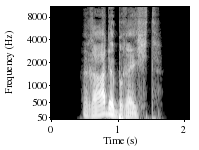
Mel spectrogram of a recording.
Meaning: inflection of radebrechen: 1. third-person singular present 2. second-person plural present 3. plural imperative
- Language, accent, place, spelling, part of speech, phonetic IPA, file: German, Germany, Berlin, radebrecht, verb, [ˈʁaːdəˌbʁɛçt], De-radebrecht.ogg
